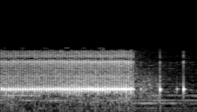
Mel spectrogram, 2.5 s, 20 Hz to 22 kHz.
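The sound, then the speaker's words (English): A telephone at the Hotel Lee in Charleston rings at 8:30 p.m. with a steady, buzzing electric tone for over a second and a half, then cuts off, followed by a few sharp clicks like a receiver or dial. “by the time I checked in, and my first move was to the phone.”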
